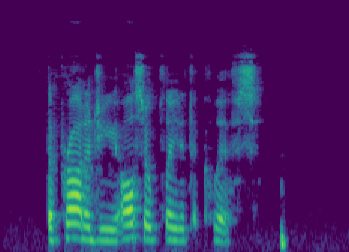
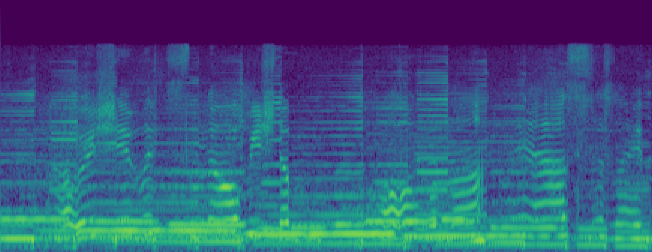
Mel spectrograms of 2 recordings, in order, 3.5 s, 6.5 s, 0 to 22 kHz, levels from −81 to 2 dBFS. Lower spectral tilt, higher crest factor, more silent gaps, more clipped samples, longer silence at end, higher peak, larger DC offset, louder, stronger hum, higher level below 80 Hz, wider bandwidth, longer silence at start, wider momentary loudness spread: second, -4.5 dB/octave vs -6.5 dB/octave; first, 20 dB vs 14 dB; neither; neither; first, 0.65 s vs 0 s; about the same, -2 dBFS vs -4 dBFS; neither; about the same, -20 LUFS vs -19 LUFS; neither; second, -62 dBFS vs -52 dBFS; second, 9.6 kHz vs 11 kHz; first, 0.45 s vs 0 s; first, 13 LU vs 6 LU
